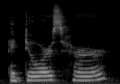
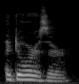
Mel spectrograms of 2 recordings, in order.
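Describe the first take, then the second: First: The h sound in 'her' is pronounced. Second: The h sound in 'her' is dropped.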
